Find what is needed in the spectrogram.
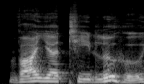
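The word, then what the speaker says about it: וַיְטִלֻהוּ: I would pronounce it Vayesu et Jonah Vayatiluhu. You've heard of Cindy-luhu. This is Vayatiluhu.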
